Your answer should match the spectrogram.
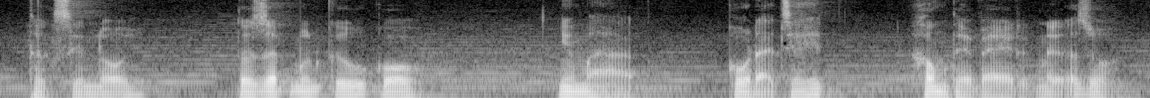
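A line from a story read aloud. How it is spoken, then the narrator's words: Gentle, with a sigh. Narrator (Vietnamese): Diệp Thiếu Dương thở dài, nhẹ nhàng nói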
